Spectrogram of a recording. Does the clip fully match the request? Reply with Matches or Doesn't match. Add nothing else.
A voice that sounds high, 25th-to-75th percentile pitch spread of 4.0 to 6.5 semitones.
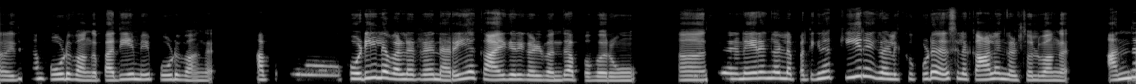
Matches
